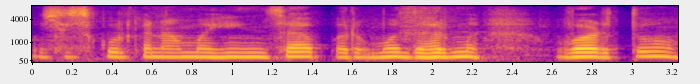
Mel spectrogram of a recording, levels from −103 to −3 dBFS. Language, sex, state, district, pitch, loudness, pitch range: Hindi, female, Uttar Pradesh, Shamli, 195 Hz, -19 LUFS, 190-200 Hz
